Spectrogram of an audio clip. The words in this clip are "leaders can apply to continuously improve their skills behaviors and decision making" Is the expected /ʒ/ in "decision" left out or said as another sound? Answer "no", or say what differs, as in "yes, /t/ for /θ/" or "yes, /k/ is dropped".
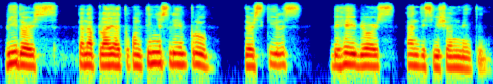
yes, /ʃ/ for /ʒ/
